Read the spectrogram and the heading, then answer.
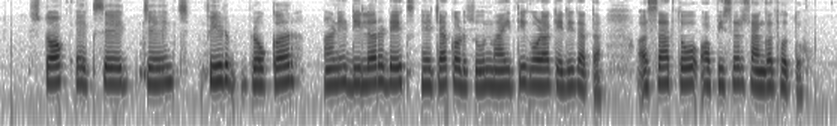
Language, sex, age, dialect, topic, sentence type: Marathi, female, 25-30, Southern Konkan, banking, statement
